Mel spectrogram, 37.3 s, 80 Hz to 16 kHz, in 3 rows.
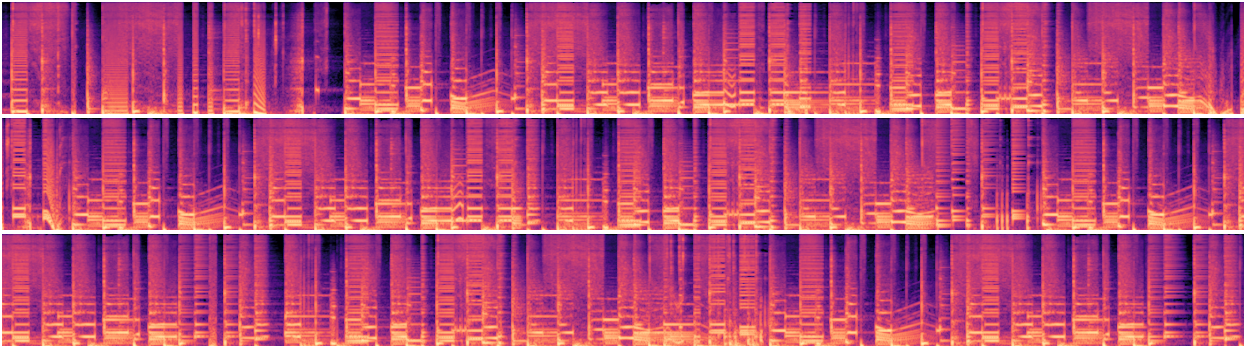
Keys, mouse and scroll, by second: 1.9 alt+e, 5.8 g, 7.8 scroll up 1, 8.1 shift+middle click, 9.1 typing, 9.9 click, 10.5 alt+click, 11.4 g, 12.6-14.1 middle drag, 14.1 g, 15.2 middle click, 15.9-16.3 scroll down 1, 16.3-17.4 middle drag, 17.4 `, 18.1-18.9 scroll up 1, 18.9 ctrl+r, 23.7 ctrl+r, 25.2 middle click, 25.9 3, 26.9 middle click, 27.2 click, 28.1 e, 31.0-31.4 scroll down 1, 31.4 Tab, 32.4 click, 33.1 click, 34.0 click, 34.4-35.7 scroll up 1, 35.7-37.2 drag.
